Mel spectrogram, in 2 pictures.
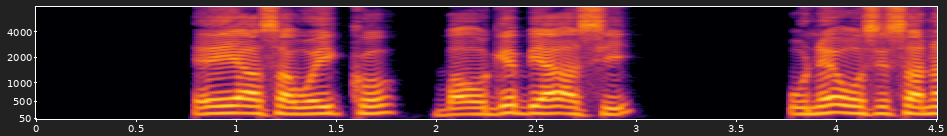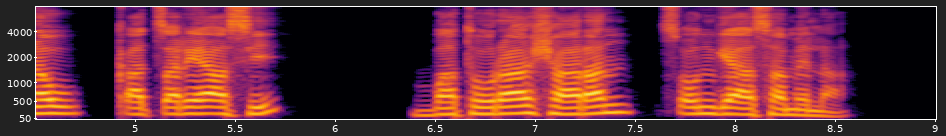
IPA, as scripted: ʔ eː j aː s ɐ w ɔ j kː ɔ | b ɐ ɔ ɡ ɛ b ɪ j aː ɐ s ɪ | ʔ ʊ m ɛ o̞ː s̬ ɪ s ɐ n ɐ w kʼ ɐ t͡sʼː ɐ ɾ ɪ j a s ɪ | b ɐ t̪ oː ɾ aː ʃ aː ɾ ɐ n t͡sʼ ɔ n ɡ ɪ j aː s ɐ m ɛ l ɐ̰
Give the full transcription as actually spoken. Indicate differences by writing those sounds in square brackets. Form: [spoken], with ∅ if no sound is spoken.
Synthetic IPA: ʔ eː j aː s ɐ w ɔ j kː ɔ | b ɐ ɔ ɡ ɛ b ɪ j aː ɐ s ɪ | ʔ ʊ [n] ɛ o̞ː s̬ ɪ s ɐ n ɐ w kʼ ɐ t͡sʼː ɐ ɾ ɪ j a s ɪ | b ɐ t̪ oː ɾ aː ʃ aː ɾ ɐ n t͡sʼ ɔ [ŋ] ɡ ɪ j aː s ɐ m ɛ l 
